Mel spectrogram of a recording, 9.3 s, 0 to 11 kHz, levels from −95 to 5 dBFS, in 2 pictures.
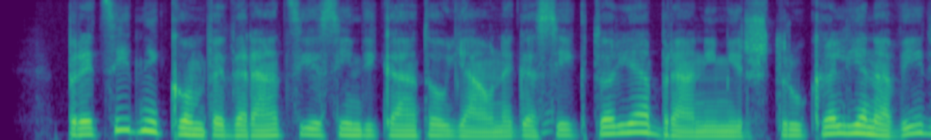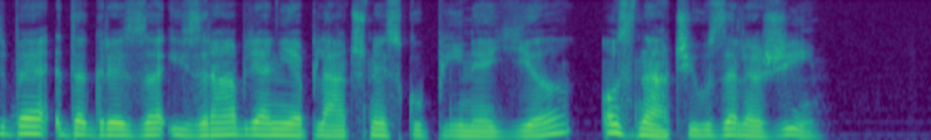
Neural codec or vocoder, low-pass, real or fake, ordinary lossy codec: none; none; real; none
